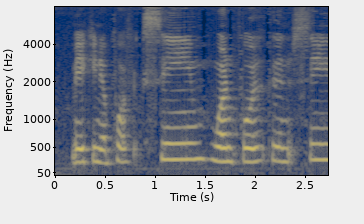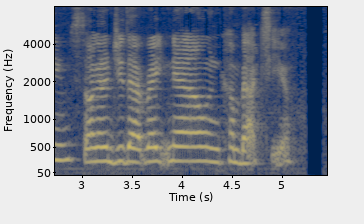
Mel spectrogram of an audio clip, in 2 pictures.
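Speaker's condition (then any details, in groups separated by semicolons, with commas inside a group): No condition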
